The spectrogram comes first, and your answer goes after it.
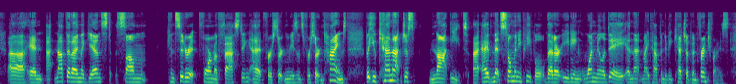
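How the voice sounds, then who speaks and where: A woman with an Upper Midwest accent, moderate pace and ordinary pitch variation, against a quiet background. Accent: Upper Midwest American. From North Dakota, US Midwest. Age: 60s. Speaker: wellness coach. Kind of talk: webinar presentation.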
